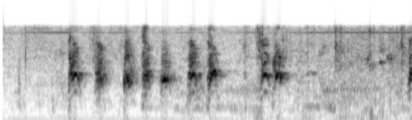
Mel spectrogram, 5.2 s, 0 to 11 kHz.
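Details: Pomeranian and klein spitz puppies on a yard walk after snowfall on 5 April 2014, barking in a quick run of about ten sharp yaps, then a few softer barks and quiet rustling.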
